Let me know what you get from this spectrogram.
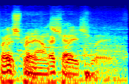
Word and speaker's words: Shweshwe: It's spelled like shushu. – But that's pronounced Shweshwe.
